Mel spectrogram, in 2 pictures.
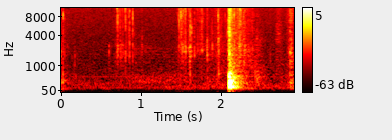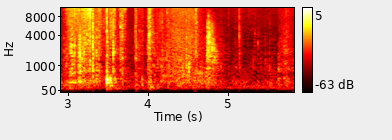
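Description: Clear plastic packaging bag crinkling and rustling as it is handled, with a single sharp knock about two seconds in.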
